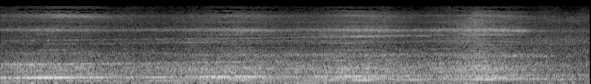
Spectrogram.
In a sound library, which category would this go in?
Sound effects > Vehicles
